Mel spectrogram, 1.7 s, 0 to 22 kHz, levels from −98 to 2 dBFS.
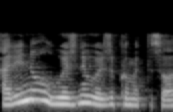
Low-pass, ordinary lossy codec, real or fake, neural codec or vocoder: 7.2 kHz; none; real; none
